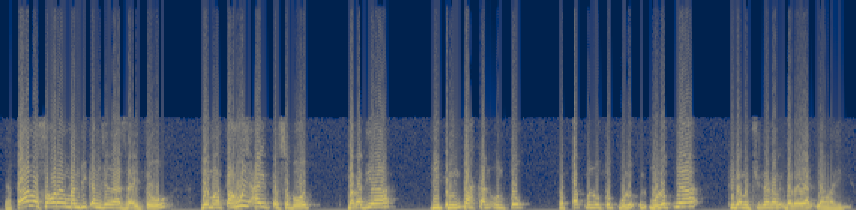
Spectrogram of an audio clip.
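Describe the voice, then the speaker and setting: A man's voice: very high voice, animated, moderate pace, rough recording. A man giving a religious study lecture, emphatic, repeating phrases and dropping in frequent fillers. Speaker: Islamic preacher.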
